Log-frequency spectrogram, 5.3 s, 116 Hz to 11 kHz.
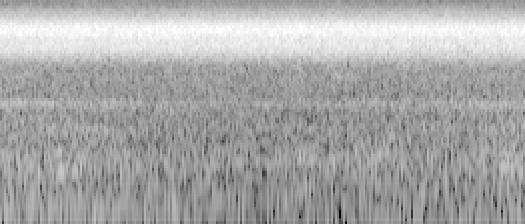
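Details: Cicadas up in the trees sing in a loud, continuous high-pitched buzz reaching about 90 decibels, holding steady without a break, recorded May 31, 2024.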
